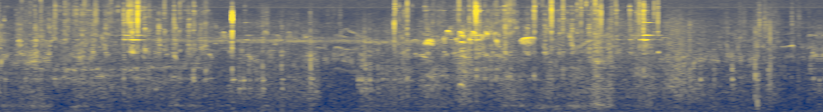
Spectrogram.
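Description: Faint outdoor background with a few short bird chirps and scattered small clicks.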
